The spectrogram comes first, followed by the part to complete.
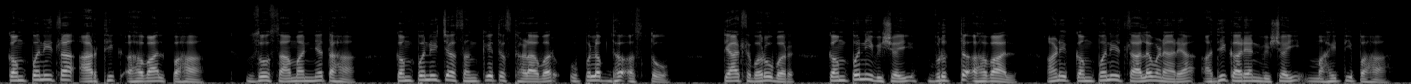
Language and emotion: Marathi, neutral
